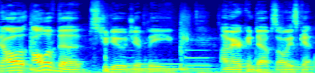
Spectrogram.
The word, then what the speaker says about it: Ghibli: pronounce it because okay it's both ways in Japanese they say I knew it I knew in Japanese it was going to be one way in Japanese they say jiburi but it's based on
